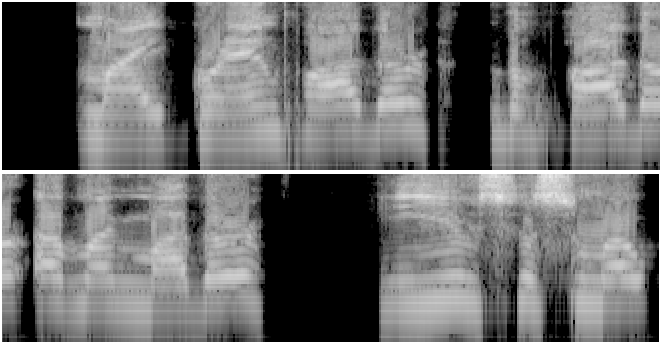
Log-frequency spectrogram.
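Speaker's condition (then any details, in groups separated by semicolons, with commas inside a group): Hydrocephalus with shunt failure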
